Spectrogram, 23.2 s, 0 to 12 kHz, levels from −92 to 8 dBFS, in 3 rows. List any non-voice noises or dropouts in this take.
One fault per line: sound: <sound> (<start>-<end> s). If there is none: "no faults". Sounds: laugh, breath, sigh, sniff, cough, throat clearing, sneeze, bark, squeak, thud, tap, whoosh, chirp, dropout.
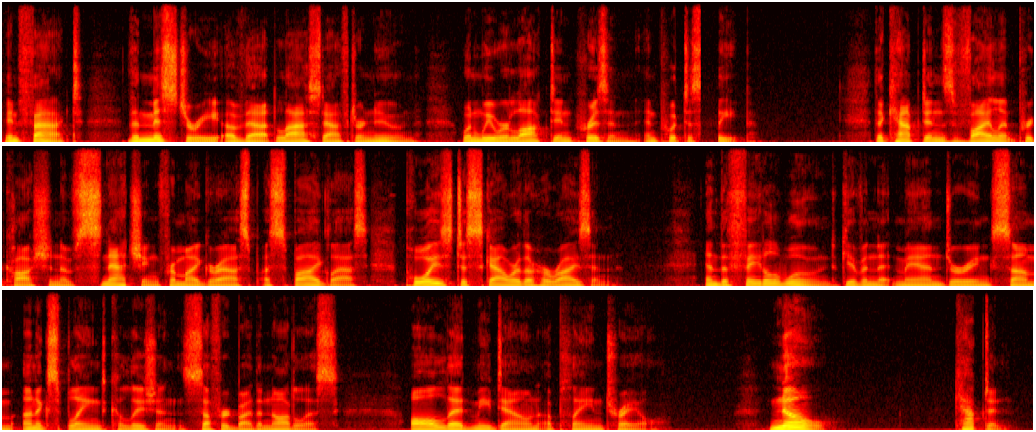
sound: dropout (5.2-5.4 s)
